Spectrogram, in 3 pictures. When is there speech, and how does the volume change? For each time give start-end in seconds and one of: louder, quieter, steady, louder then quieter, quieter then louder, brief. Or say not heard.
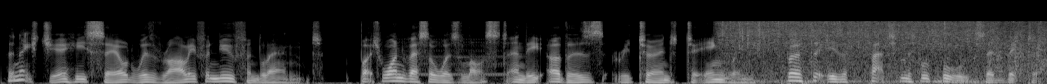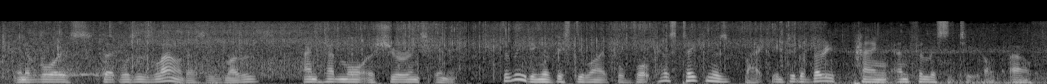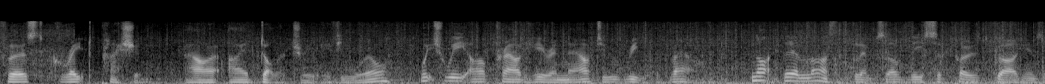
0.1-31.3 steady.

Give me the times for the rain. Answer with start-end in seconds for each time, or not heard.
7.1-31.3.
